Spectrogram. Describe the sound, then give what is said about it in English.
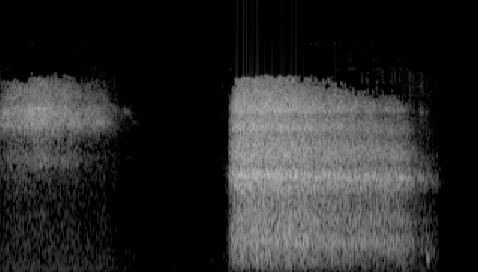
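A deep breath taken alone: a shorter, airy rush of breath, a pause of about a second, then a longer and louder breathy stream that fades out, with no talking. “Take a deep breath.”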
